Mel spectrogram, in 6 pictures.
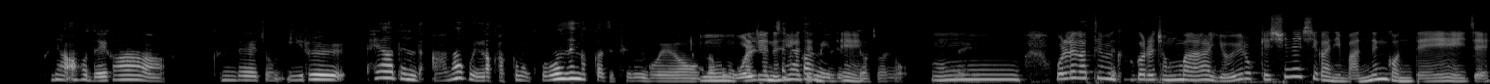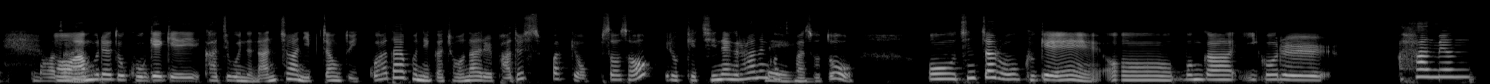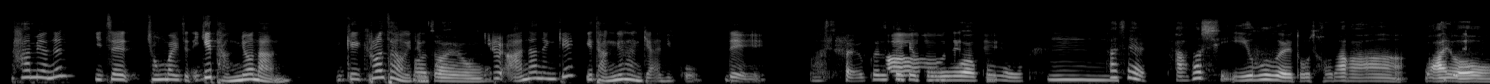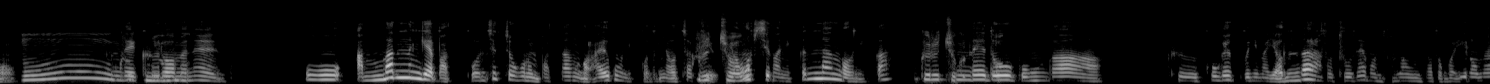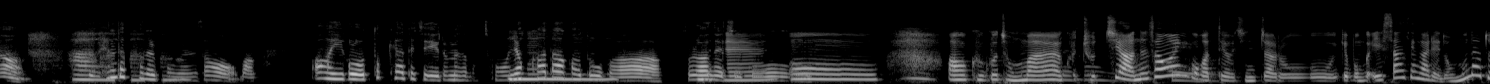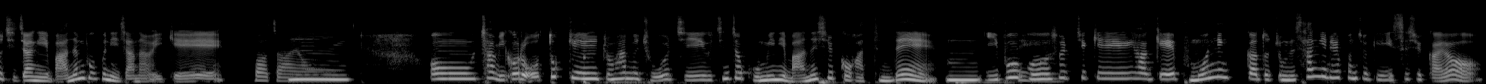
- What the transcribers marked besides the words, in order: other background noise; laughing while speaking: "맞아요"; tapping
- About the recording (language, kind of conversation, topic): Korean, advice, 일과 개인 생활의 경계를 어떻게 설정하면 좋을까요?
